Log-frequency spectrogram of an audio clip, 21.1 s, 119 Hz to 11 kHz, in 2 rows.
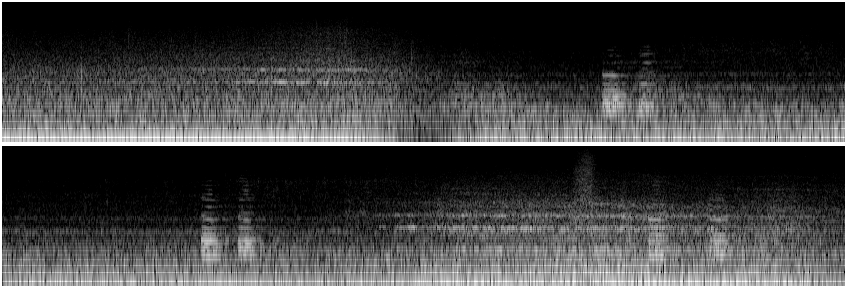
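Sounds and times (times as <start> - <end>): train rumbling past: 0.0 - 21.0
train horn blasts: 2.0 - 4.9, 5.6 - 6.6, 7.4 - 8.5, 13.0 - 14.0, 14.8 - 20.6.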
